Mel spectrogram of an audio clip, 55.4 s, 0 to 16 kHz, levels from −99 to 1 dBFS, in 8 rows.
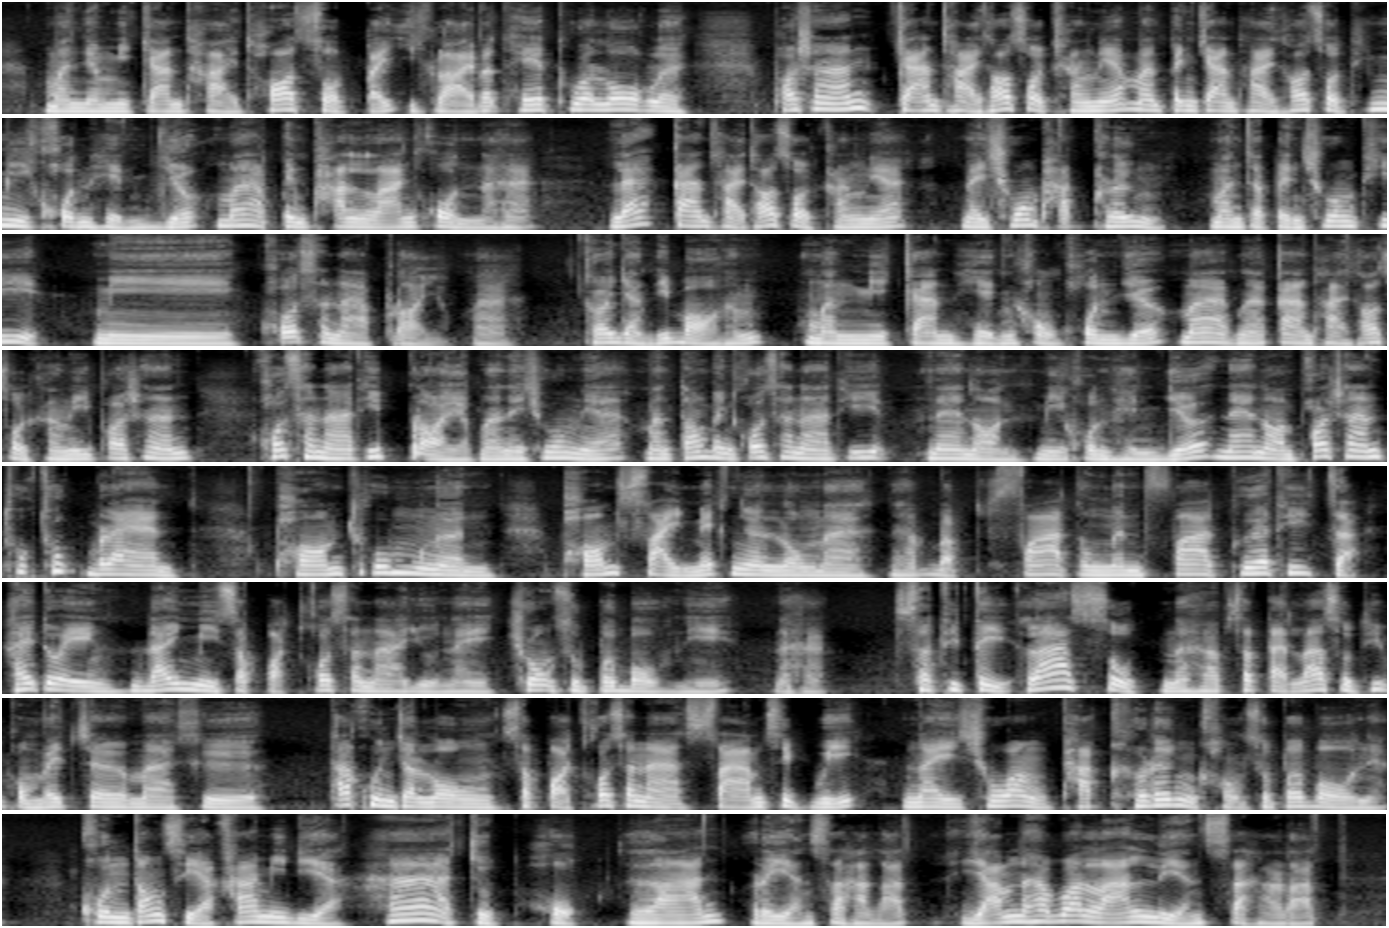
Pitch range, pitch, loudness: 120-165 Hz, 135 Hz, -15 LUFS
